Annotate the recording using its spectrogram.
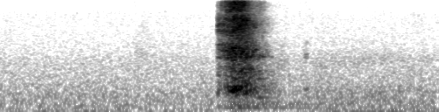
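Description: A person sneezing once: a single short, sharp burst just over a second in.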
